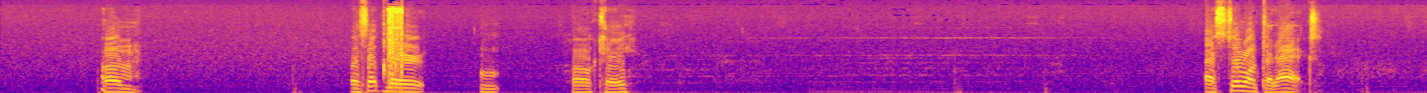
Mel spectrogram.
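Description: A man talks into a close microphone with animation, in short bursts.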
